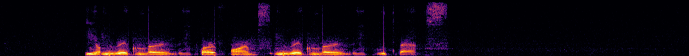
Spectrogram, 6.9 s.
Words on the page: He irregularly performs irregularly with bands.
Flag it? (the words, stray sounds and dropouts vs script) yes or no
no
